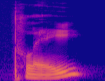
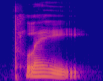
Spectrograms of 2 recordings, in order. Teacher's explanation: there's no stop T so the vowel is longer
